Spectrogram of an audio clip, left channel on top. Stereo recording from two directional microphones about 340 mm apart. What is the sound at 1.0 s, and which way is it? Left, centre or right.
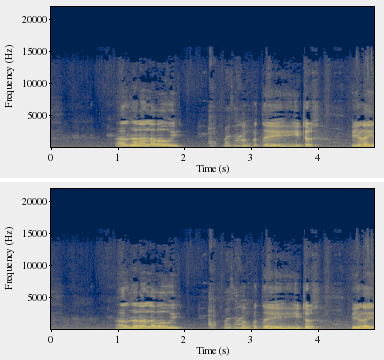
Speech, centre.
